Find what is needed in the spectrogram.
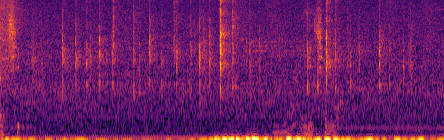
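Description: Typing on a computer keyboard: a run of quick, irregular key clicks, bunched into a few short flurries.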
